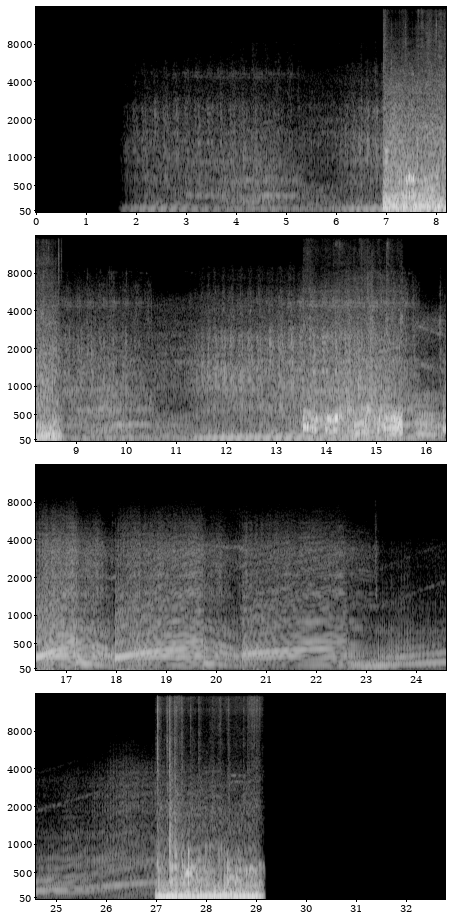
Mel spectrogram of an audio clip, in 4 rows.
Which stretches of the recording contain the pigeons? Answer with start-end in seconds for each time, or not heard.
6.9-8.8, 13.5-15.6, 26.9-29.2.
